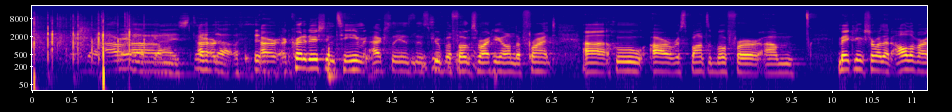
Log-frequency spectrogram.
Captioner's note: applause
